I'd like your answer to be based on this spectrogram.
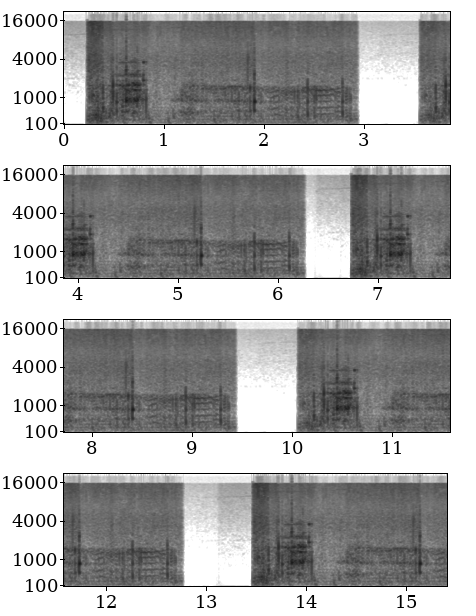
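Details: Hollow, jar-like breath sounds repeating in regular cycles on auscultation, typical of amphoric breathing over a large air-filled cavity: amphoric breath sounds.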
